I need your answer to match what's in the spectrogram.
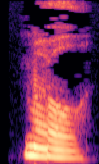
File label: "Mole", English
